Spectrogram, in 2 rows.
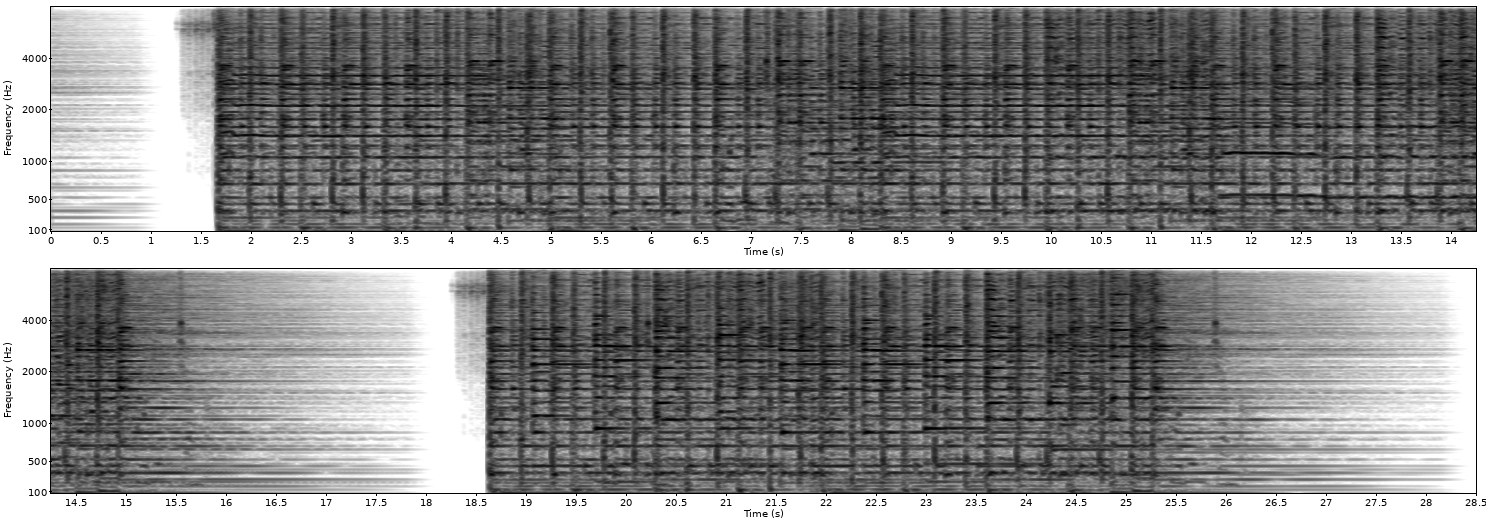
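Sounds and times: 
Arabic intro logo music: 1.7 - 16.2, 18.6 - 26.0.

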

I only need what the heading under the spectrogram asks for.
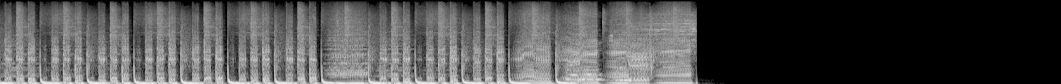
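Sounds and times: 
experimental bass music: 0.0 - 7.0.

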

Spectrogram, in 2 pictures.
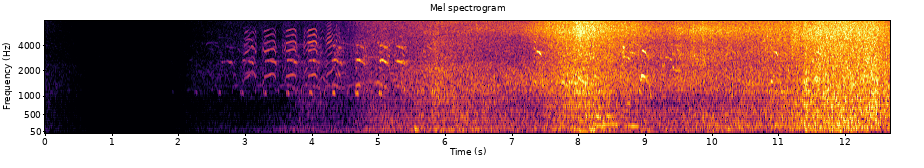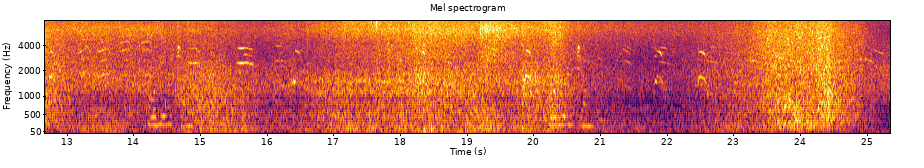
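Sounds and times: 
seagull calling: 2.2 - 6.2, 7.1 - 9.8, 10.5 - 16.9, 19.6 - 25.3
beach waves: 3.8 - 25.3.

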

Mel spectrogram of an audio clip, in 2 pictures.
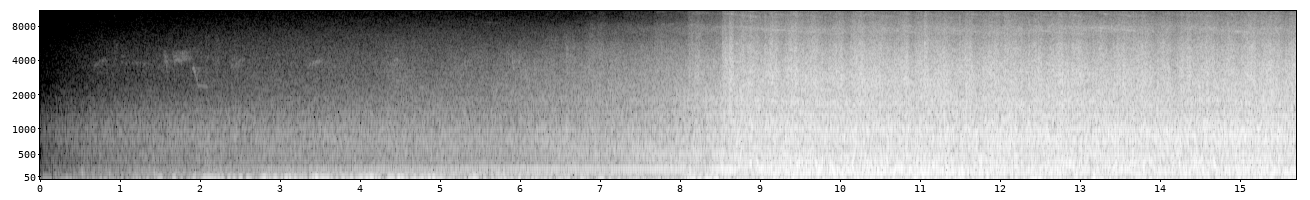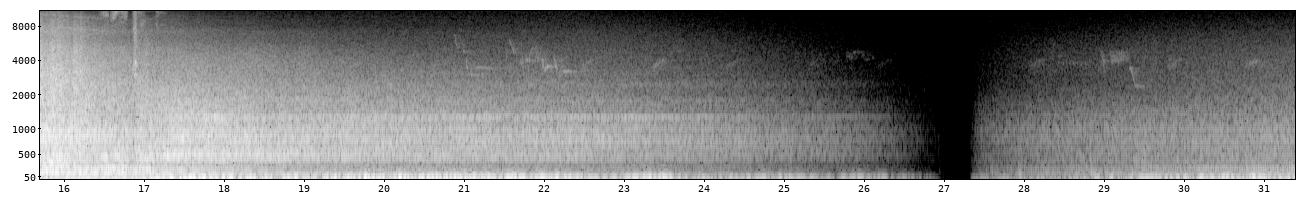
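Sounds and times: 
goods train passing: 5.6 - 20.5.

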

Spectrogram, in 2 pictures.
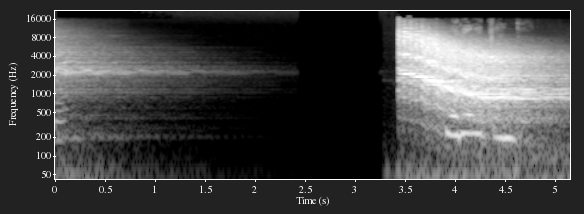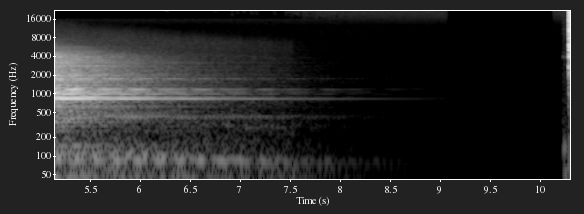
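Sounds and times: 
weird transition sound effect: 3.6 - 7.0.

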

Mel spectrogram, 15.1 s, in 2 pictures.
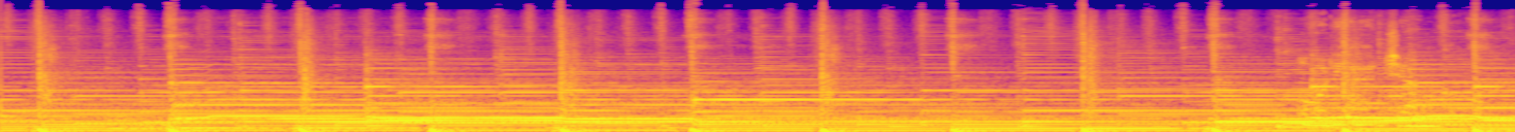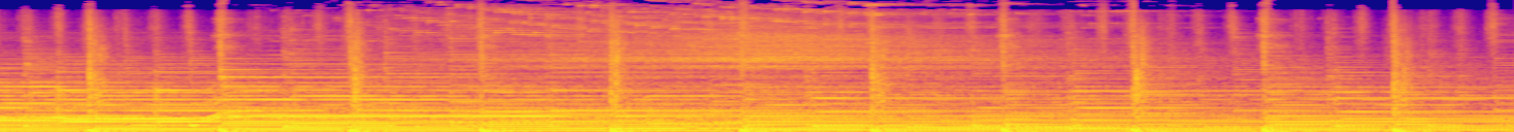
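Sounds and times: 
soft corporate background music: 0.0 - 15.1.

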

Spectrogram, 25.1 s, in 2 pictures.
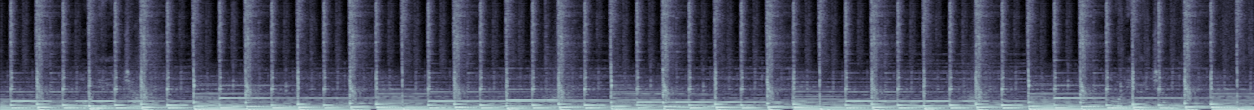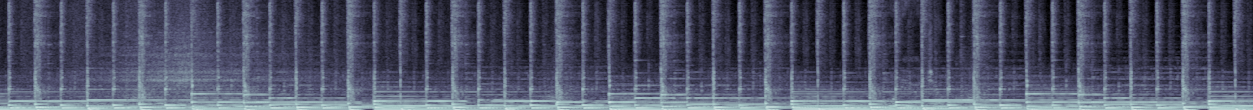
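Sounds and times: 
uplifting corporate motivational music: 0.0 - 25.0.

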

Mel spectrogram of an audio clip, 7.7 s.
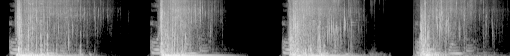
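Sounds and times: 
rock impact: 0.2 - 1.3, 2.4 - 3.4, 4.4 - 5.5, 6.2 - 7.0.

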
